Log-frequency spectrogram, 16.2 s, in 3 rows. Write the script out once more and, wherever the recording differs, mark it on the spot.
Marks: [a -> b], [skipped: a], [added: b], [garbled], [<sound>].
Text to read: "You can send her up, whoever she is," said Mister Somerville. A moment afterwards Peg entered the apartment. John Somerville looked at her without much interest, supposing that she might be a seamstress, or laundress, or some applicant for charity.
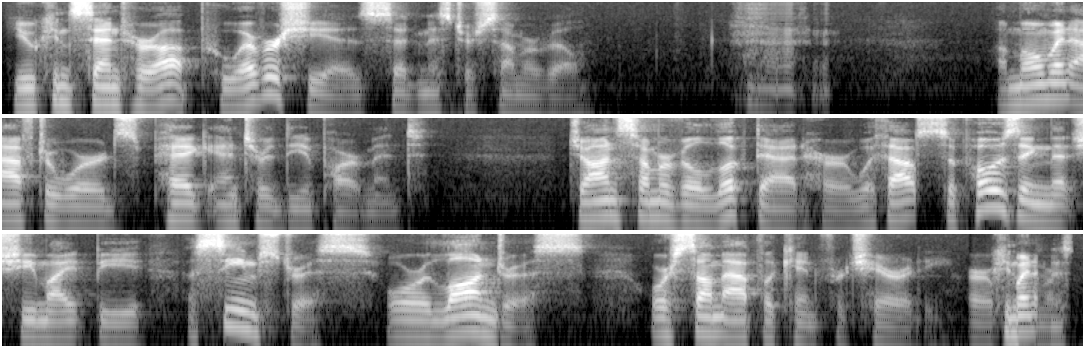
"You can send her up, whoever she is," said Mister Somerville. [laugh] A moment afterwards Peg entered the apartment. John Somerville looked at her without [skipped: much interest,] supposing that she might be a seamstress, or laundress, or some applicant for charity. [garbled]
